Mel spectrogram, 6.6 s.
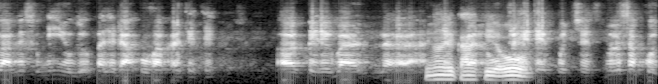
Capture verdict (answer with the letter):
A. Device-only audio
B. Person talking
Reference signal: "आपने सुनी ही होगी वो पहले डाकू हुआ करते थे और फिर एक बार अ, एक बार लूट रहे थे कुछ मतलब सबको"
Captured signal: B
